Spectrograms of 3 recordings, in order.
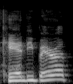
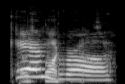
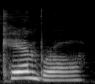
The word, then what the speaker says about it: Canberra: Candy Barra?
